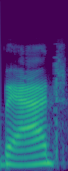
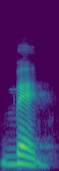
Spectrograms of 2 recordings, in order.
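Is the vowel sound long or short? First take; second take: long; short. First: The vowel is long and open, like in 'bad'. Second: The vowel is short, like in 'bed'. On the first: The speaker calls it wrong. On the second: The speaker calls it right.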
